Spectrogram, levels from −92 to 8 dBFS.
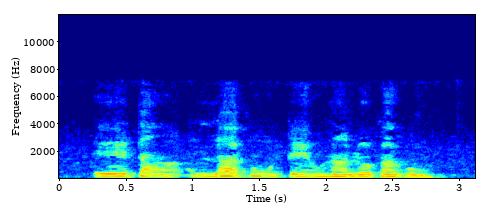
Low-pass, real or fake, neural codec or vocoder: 7.2 kHz; real; none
